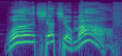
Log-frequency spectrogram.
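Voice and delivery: high, loud stunned gasp; mock disbelief. Imagined pastor reacting to early worshippers, stunned. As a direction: act floored by the news.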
